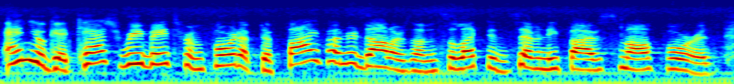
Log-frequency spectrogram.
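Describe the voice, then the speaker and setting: An American woman delivering a 1970s car dealer commercial pitch. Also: moderate pace, natural voice, rough recording. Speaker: commercial spokeswoman.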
